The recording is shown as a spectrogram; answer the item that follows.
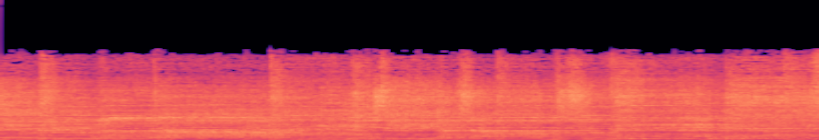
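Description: A young man singing a Portuguese-language gospel song into a microphone, holding long notes over musical accompaniment.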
